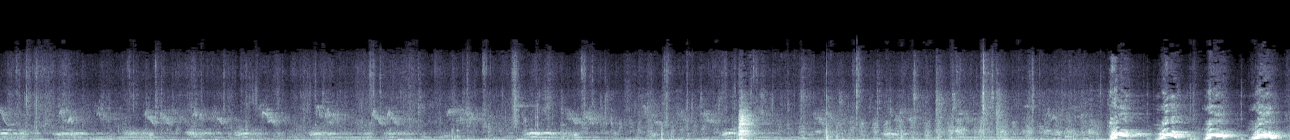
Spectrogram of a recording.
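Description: Several domestic dogs make short scattered yips and whines, with a single sharp bark about halfway through. Near the end a dog barks repeatedly, about two to three loud barks a second.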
